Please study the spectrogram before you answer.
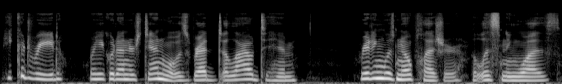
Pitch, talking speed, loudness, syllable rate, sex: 215 Hz, 215 wpm, -16 LUFS, 6.2 syllables/s, female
